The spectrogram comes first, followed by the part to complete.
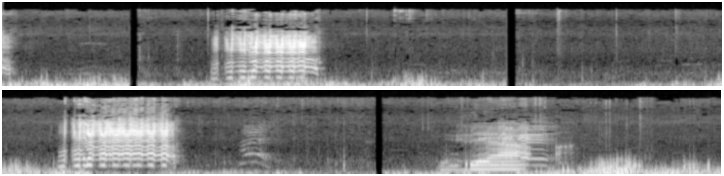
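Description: A goat gives loud, harsh, wavering bleats, several seconds apart, with faint voices in the background.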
